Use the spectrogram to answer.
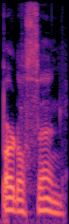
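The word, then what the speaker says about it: Bertelsen: Burlesen.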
